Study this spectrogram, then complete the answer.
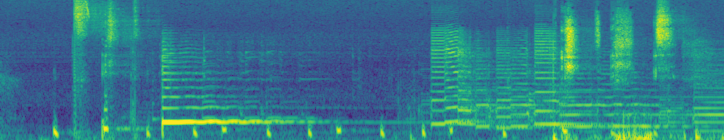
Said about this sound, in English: No, this microphone's not broken. The reverb is blasting.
